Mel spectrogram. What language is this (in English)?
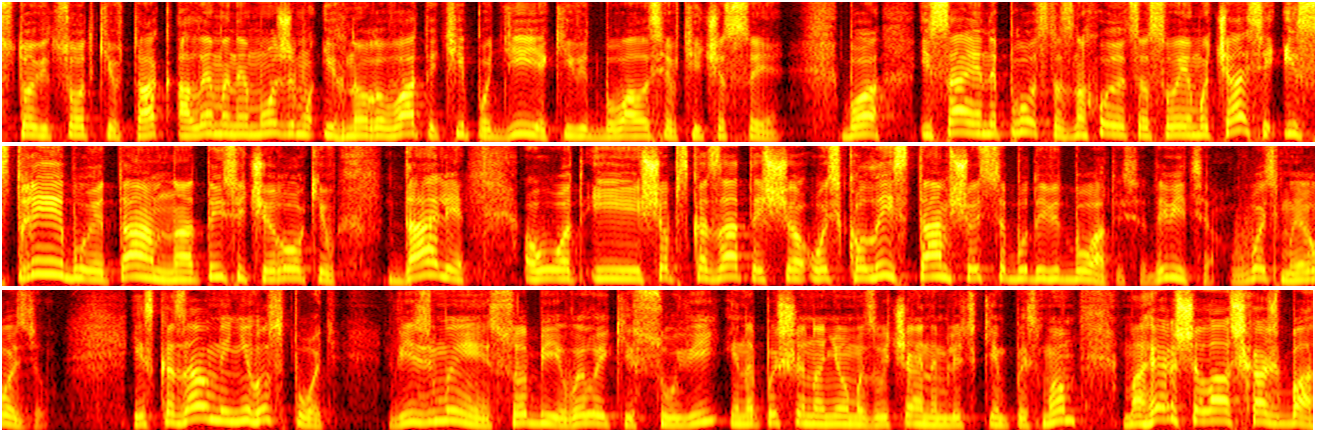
Ukrainian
